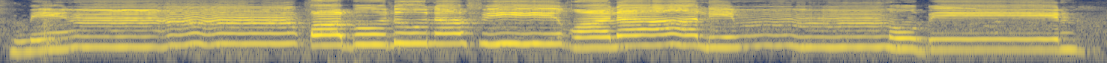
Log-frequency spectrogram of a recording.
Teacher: مبینن، دو زیر تنوین وقف کی صورت میں جزم میں بدل کر پڑھیں گے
